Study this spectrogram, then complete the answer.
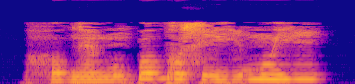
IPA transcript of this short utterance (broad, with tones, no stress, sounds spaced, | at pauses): h o˨ ɡ ɛ̃˨ m ũ˨˦ k͡p o˦ ɡ o˧ s i˧ j i˦ m ũ˦ j i˦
